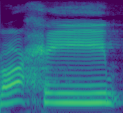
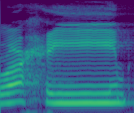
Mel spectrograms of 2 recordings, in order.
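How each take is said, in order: Both takes have the same delivery.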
